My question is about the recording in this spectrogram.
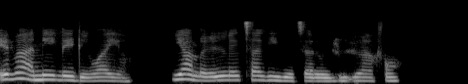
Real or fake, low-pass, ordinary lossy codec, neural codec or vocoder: fake; none; none; codec, 16 kHz, 1 kbps, X-Codec, HuBERT features, trained on general audio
